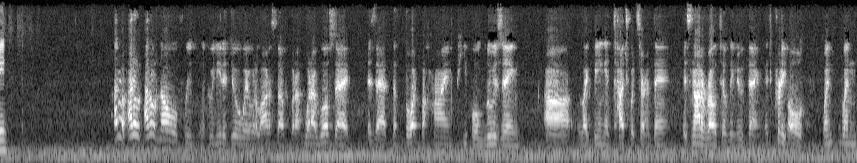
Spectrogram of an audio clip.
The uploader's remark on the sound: calls in via telephone and weighs in on the conversation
